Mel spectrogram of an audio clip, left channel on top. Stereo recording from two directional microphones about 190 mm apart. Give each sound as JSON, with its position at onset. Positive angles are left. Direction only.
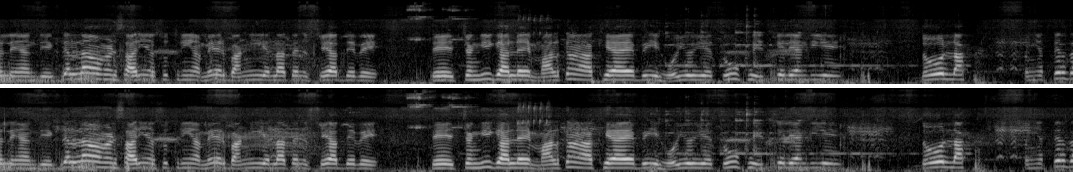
{"t": 0.1, "sound": "speech", "side_deg": -30}
{"t": 9.2, "sound": "speech", "side_deg": -55}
